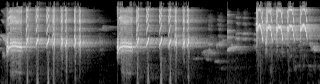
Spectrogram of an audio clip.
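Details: Orange-headed thrush giving a loud, rough training song meant to provoke other birds, three fast rattling bursts of sharp repeated notes, each roughly two seconds, separated by softer trailing phrases.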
